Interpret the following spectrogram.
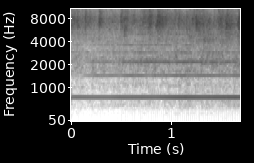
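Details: Shower: loud, steady high-pitched whistle over rushing water hiss, caused by a worn, defective rubber washer in the supply valve.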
